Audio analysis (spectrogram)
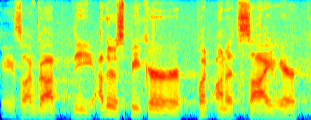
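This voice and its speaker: A man giving a casual, unscripted technical walkthrough as a repairer, halting as he thinks aloud. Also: medium pitch, fairly bright tone, in a large hall, slight background noise. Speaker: speaker restorer presenting a repair video.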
